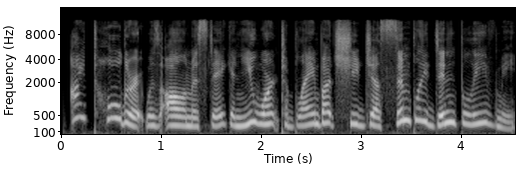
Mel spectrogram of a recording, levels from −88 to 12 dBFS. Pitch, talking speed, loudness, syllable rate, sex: 270 Hz, 265 wpm, -17 LUFS, 6.4 syllables/s, female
